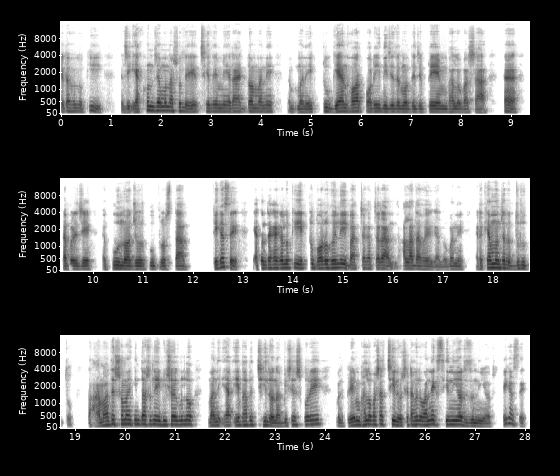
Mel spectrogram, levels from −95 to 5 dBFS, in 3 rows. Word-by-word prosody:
সেটা -, -, -2 dB
হলো 125 Hz, -1 st, -5 dB
কী, 165 Hz, -, -7 dB, 0.7 s
যে 105 Hz, -, -3 dB, 0.2 s
এখন 115 Hz, +9 st, -2 dB
যেমন 155 Hz, 0 st, +4 dB
আসলে 145 Hz, -2 st, -2 dB, 0.3 s
ছেলে-মেয়েরা 125 Hz, -1 st, -2 dB
একদম 125 Hz, +2 st, -1 dB
মানে, 125 Hz, 0 st, -3 dB, 0.6 s
মানে 105 Hz, 0 st, -2 dB
একটু 115 Hz, +4 st, -9 dB, 0.2 s
জ্ঞান 125 Hz, +2 st, +5 dB
হওয়ার 130 Hz, +1 st, +3 dB
পরেই 125 Hz, +1 st, 0 dB
নিজেদের 120 Hz, 0 st, 0 dB
মধ্যে 115 Hz, 0 st, -1 dB
যে 115 Hz, -, -3 dB
প্রেম-ভালোবাসা, 110 Hz, -2 st, 0 dB, 0.5 s
হ্যাঁ? -, -, +2 dB, 0.3 s
তারপরে 110 Hz, -1 st, 0 dB
যে 110 Hz, -, +2 dB, 0.3 s
আ -, -, -7 dB
কুনজর, 115 Hz, -3 st, +4 dB
কুপ্রস্তাব, 115 Hz, -2 st, -3 dB, 0.6 s
ঠিক 130 Hz, +1 st, +1 dB
আছে? 175 Hz, -, 0 dB, 0.5 s
এখন 140 Hz, -, 0 dB
দেখা 140 Hz, +1 st, +4 dB
গেল 145 Hz, 0 st, +5 dB
কী 160 Hz, -, -5 dB
একটু 140 Hz, +2 st, -13 dB
বড় 140 Hz, +2 st, +5 dB
হইলেই 145 Hz, 0 st, +4 dB
বাচ্চা-কাচ্চারা 125 Hz, 0 st, -1 dB, 0.4 s
আলাদা 120 Hz, -1 st, +2 dB
হয়ে 105 Hz, -2 st, -3 dB
গেল। 95 Hz, -2 st, -9 dB, 0.2 s
মানে 105 Hz, -1 st, -3 dB, 0.3 s
একটা 120 Hz, +3 st, -6 dB
কেমন 145 Hz, +1 st, +6 dB
যেন 140 Hz, -, +4 dB, 0.2 s
দূরত্ব। 125 Hz, -1 st, -3 dB, 0.4 s
তো -, -, -9 dB, 0.2 s
আমাদের 145 Hz, +7 st, +2 dB
সময় 175 Hz, 0 st, +4 dB
কিন্তু 170 Hz, -1 st, 0 dB
আসলে 160 Hz, +1 st, -2 dB
এই -, -, +2 dB
বিষয়গুলো 155 Hz, +1 st, +3 dB, 0.4 s
মানে 125 Hz, +1 st, +2 dB, 0.2 s
এ -, -, +4 dB, 0.2 s
এভাবে 145 Hz, +2 st, 0 dB, 0.2 s
ছিল 140 Hz, -1 st, -1 dB, 0.2 s
না। -, -, +1 dB
বিশেষ 145 Hz, +5 st, -3 dB
করে 155 Hz, +2 st, +2 dB, 0.5 s
মানে 110 Hz, -, -8 dB
প্রেম-ভালোবাসা 150 Hz, +6 st, +3 dB
ছিল 155 Hz, -3 st, +5 dB
সেটা 135 Hz, +2 st, -2 dB
হলো 155 Hz, 0 st, +3 dB
অনেক 170 Hz, +3 st, +4 dB
সিনিয়র-জুনিয়র। 115 Hz, -11 st, +2 dB, 0.2 s
ঠিক 185 Hz, +3 st, -2 dB
আছে? 170 Hz, +1 st, -10 dB
125 Hz, 140 wpm, -22 LUFS, 115-150 Hz, 0.7 s, কেমন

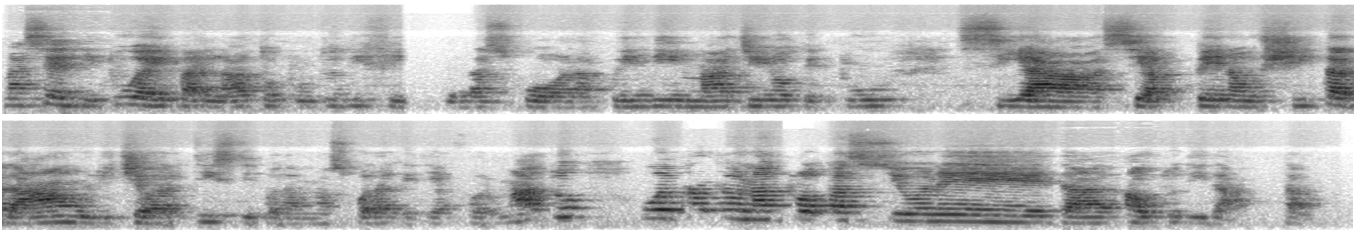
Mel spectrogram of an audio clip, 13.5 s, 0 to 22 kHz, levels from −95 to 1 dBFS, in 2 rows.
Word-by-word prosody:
Ma 215 Hz, 0 st, -4 dB
senti 215 Hz, -2 st, -2 dB
tu 250 Hz, +5 st, -12 dB
hai 215 Hz, -3 st, +2 dB
parlato 185 Hz, -1 st, -3 dB
appunto 190 Hz, 0 st, -16 dB
di 200 Hz, 0 st, -13 dB
film 195 Hz, -3 st, -13 dB, 0.2 s
della 170 Hz, 0 st, -10 dB
scuola, 170 Hz, -1 st, -7 dB
quindi 185 Hz, +2 st, -6 dB
immagino 180 Hz, +1 st, -3 dB
che 175 Hz, -2 st, -15 dB
tu 195 Hz, +1 st, -12 dB, 0.3 s
sia 180 Hz, -4 st, +5 dB
sia 200 Hz, +5 st, +1 dB
appena 195 Hz, -3 st, -1 dB
uscita 200 Hz, +5 st, +2 dB
da 195 Hz, 0 st, +4 dB
un -, -, -6 dB
liceo 340 Hz, 0 st, -2 dB
artistico, 205 Hz, -, -8 dB
da 155 Hz, -, -11 dB
una 155 Hz, 0 st, -15 dB
scuola 165 Hz, +1 st, -7 dB
che 165 Hz, 0 st, -16 dB
ti 170 Hz, -, -16 dB
ha 160 Hz, -, -14 dB
formato 175 Hz, -, -1 dB, 0.4 s
o 315 Hz, -1 st, -4 dB
è 310 Hz, -, +5 dB
proprio 300 Hz, 0 st, -2 dB
una 270 Hz, -1 st, +4 dB
tua 275 Hz, -1 st, +3 dB
passione 220 Hz, -6 st, +2 dB
da 175 Hz, -1 st, 0 dB
autodidatta? 345 Hz, -1 st, -7 dB
195 Hz, 165 wpm, -20 LUFS, 175-225 Hz, 0.4 s, sia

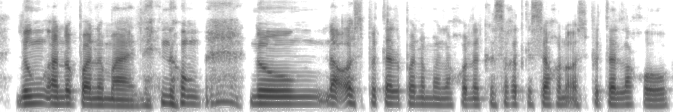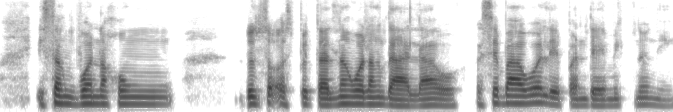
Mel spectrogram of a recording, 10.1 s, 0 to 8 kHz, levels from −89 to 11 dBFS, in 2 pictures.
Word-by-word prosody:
No'ng 150 Hz, 0 st, +2 dB
ano 145 Hz, 0 st, +4 dB
pa 135 Hz, -2 st, +3 dB
naman, 120 Hz, -3 st, +2 dB, 0.2 s
no'ng 150 Hz, -2 st, -1 dB, 0.4 s
no'ng 145 Hz, -1 st, +3 dB
naospital 150 Hz, -3 st, 0 dB
pa 145 Hz, -, -1 dB
naman 135 Hz, -1 st, -5 dB
ako. 130 Hz, -1 st, -4 dB
Nagkasakit 140 Hz, +2 st, -7 dB
kasi -, -, -11 dB
ako, 135 Hz, -, -5 dB
naospital 130 Hz, +1 st, -2 dB
ako, 120 Hz, -2 st, -3 dB, 0.3 s
isang 150 Hz, +3 st, +2 dB
buwan 150 Hz, +1 st, +2 dB
akong 145 Hz, -1 st, -3 dB, 0.6 s
do'n 150 Hz, -1 st, +1 dB
sa -, -, 0 dB
ospital 140 Hz, -2 st, 0 dB
ng 150 Hz, -, +3 dB
walang 145 Hz, -1 st, +3 dB
dalaw. 120 Hz, 0 st, +2 dB, 0.2 s
Kasi 150 Hz, +5 st, -3 dB
bawal 160 Hz, +1 st, +5 dB
eh, 135 Hz, -, -1 dB
pandemic 125 Hz, +1 st, -5 dB
no'n 125 Hz, -5 st, -10 dB
140 Hz, 170 wpm, -23 LUFS, 130-150 Hz, 0.6 s, bawal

